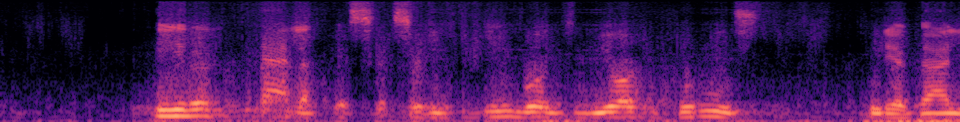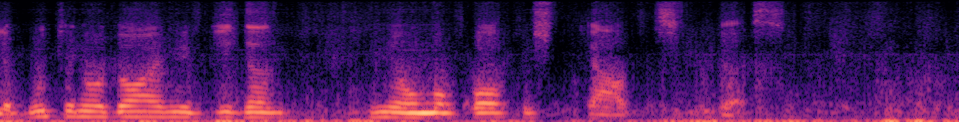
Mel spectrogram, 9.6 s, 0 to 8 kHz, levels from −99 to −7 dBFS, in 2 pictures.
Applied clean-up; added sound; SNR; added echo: neural separator model SepFormer DNS4.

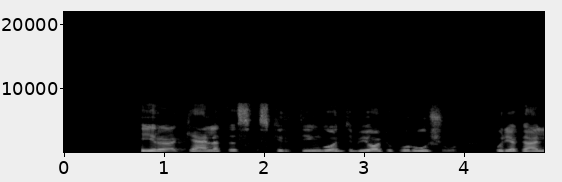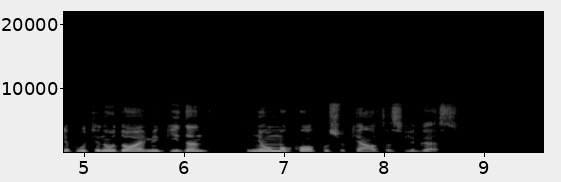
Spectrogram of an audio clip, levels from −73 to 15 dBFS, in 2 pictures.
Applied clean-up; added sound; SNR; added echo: none; none; none; none.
